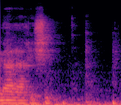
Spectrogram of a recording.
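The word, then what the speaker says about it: Maharishi: 70 il y a ça s'appelle l'effet maraîchers mais la prononciation c'est ça c'est l'effet mais à la Richie ça dit que pour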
